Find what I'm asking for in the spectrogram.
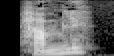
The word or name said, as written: hamle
